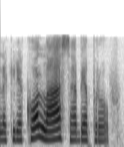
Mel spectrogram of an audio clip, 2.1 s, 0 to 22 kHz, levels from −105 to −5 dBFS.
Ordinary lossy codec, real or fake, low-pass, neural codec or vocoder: none; real; none; none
